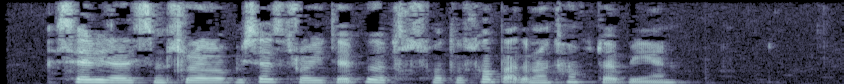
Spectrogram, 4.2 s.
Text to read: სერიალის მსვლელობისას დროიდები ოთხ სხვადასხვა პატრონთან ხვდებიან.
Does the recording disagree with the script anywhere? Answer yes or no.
no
